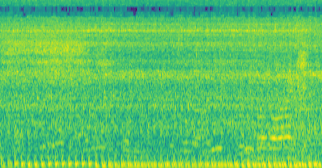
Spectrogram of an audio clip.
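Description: Motorcycle climbing the mountain road up to the Kali Talang ecotourism site on Merapi, its engine chugging in a steady, close, loud pulse that thickens and grows rougher toward the end.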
